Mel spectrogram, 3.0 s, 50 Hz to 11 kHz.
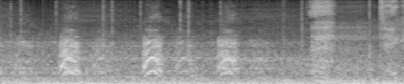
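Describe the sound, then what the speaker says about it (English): Dog barks from Marvel's Guardians of the Galaxy on PS5, a few short yelping barks spaced about half a second apart over a steady low rumble of game ambience, fairly close and clear. "I hear only barking."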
